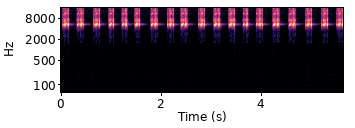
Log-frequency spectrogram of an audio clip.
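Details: Crickets at night, recorded live on a Sony PCM D100 field recorder, give a continuous series of sharp, high-pitched chirps, about three each second, slightly uneven in spacing, against total quiet.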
